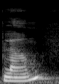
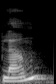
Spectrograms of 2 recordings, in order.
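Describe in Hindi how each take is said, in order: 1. अंतिम b की ध्वनि साइलेंट होती है। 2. अंतिम b की ध्वनि साइलेंट होती है।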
